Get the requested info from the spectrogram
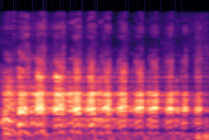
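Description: Laughter in a meeting room: a run of quick, rapidly repeated laughing pulses lasting the whole two seconds, louder than the speech around it.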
